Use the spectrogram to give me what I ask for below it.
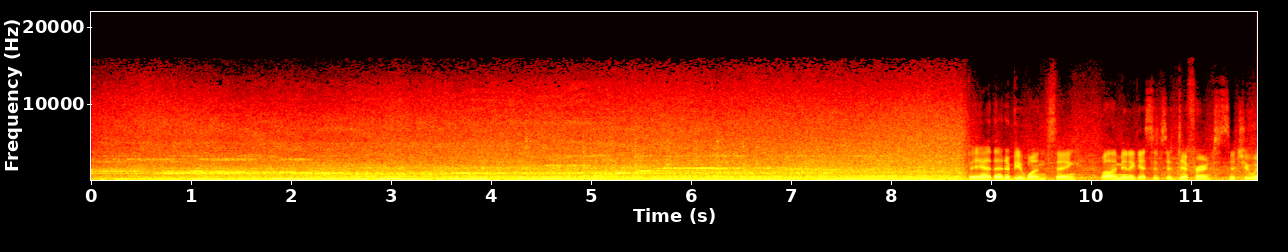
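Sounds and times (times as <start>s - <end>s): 
electronic jingle played by a garbage truck: 0.0s - 8.1s
garbage truck rumbling past: 0.0s - 8.8s
speech: 8.8s - 11.6s.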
